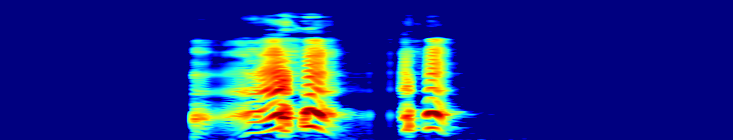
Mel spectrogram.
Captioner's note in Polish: płacz dziecka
